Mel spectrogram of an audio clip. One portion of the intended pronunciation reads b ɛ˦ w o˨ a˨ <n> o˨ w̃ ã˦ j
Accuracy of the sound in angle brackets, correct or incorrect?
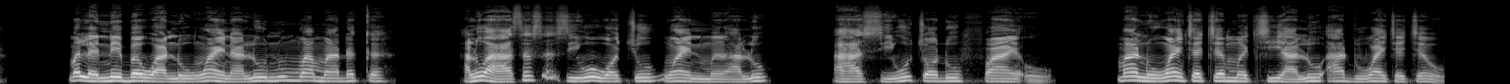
correct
